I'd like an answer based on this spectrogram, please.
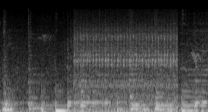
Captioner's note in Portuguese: Pássaros; Motor de trator; Pássaros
